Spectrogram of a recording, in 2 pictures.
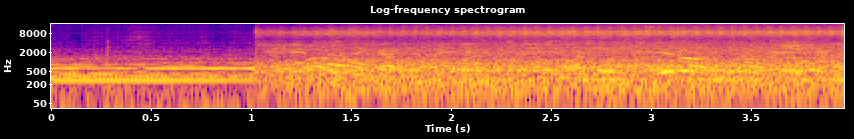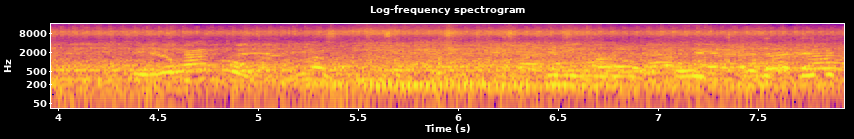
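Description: A crowd of adults chatters outdoors close by.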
